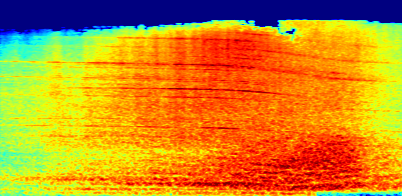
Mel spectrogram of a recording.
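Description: Jet airliner flying overhead: its engine noise with a high whine builds steadily, is loudest about five seconds in, then falls away.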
